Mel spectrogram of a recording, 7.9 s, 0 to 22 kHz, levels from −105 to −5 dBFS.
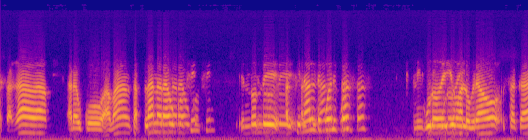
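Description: A doubled audio track spans 2.52–6.96 s: a quieter, dry copy trails about a fifth of a second behind, likely from a slower second capture path.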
